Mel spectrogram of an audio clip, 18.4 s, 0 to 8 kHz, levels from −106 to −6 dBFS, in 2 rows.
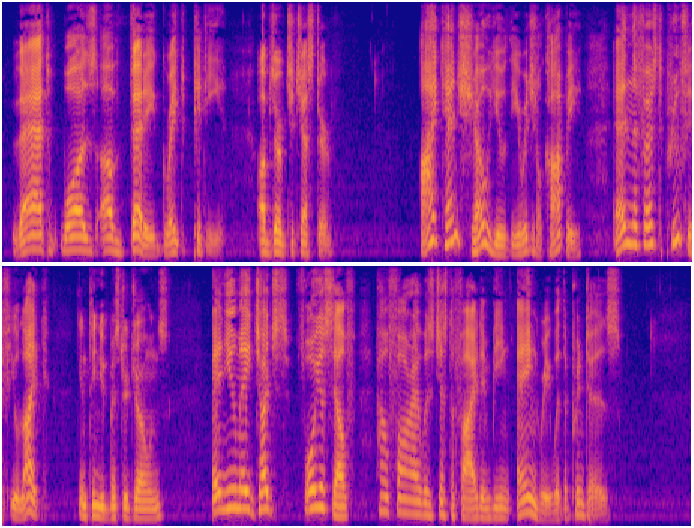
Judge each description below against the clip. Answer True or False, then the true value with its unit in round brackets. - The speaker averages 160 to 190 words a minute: False (140 wpm)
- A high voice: False (140 Hz)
